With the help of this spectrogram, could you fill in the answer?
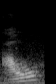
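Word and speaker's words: awl: Okay, it is supposed to have a brass, I think it's owl, is how it's pronounced, and hammer to easily dismantle the sword.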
